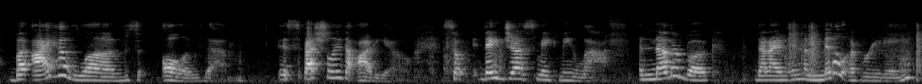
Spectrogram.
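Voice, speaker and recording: A woman book vlogger answers tag questions in a casual chat to camera, enthusiastic and giggly, repeating things for emphasis. Her mid-range voice sounds pushed and bright.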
